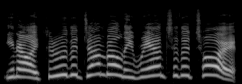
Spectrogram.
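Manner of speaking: high, fast protest from a put-out student; complaining student. Retold or imitated. Student complaining the dog ran to the toy, high and fast. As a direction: whine it like a student whose dog grabbed the toy.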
